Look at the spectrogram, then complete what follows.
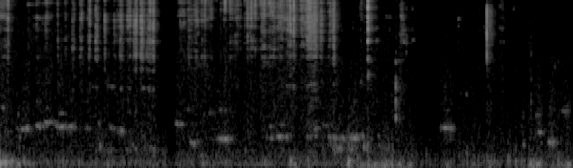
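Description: Faint scratching of a paintbrush stroking paint onto fabric in short, uneven strokes, which die away about four and a half seconds in, followed by a couple of light ticks.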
